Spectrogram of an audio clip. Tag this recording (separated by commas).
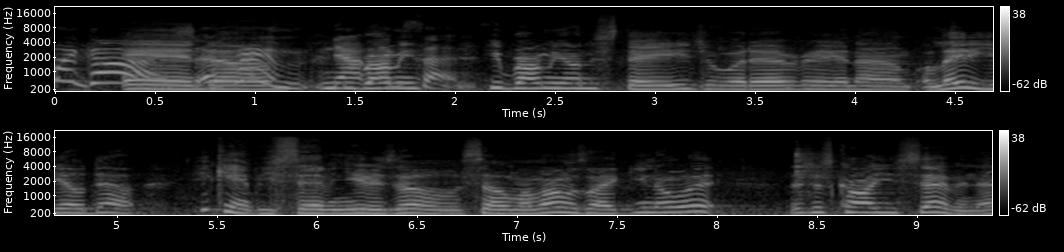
Speech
